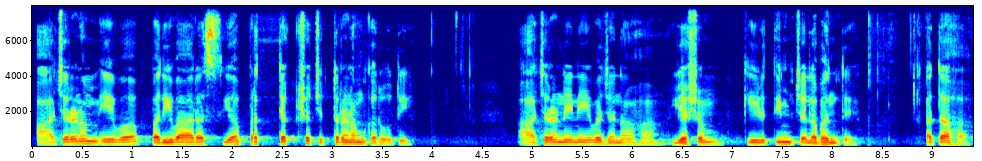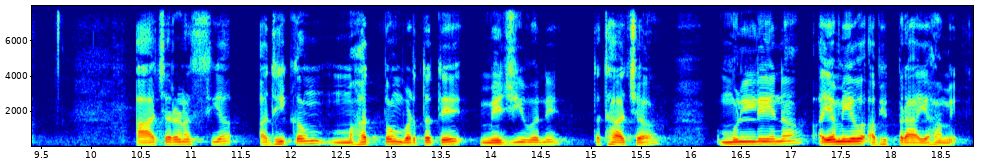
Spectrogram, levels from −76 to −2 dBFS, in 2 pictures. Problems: none marked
